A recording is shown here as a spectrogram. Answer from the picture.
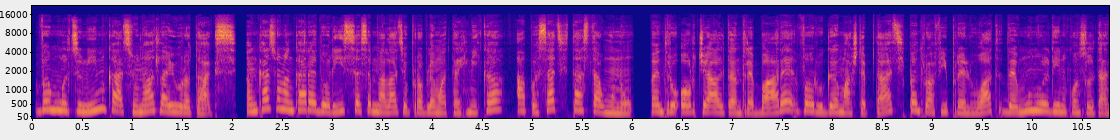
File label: IVR; EuroTax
